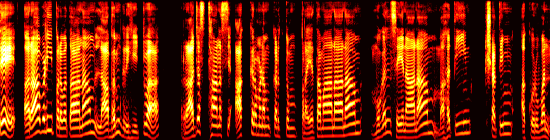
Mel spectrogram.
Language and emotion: Sanskrit, neutral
